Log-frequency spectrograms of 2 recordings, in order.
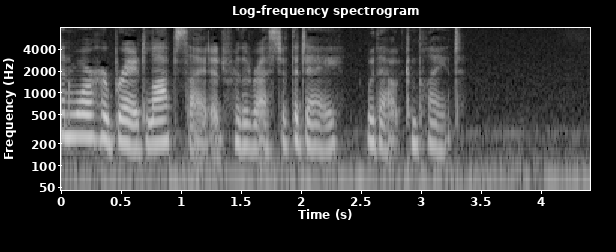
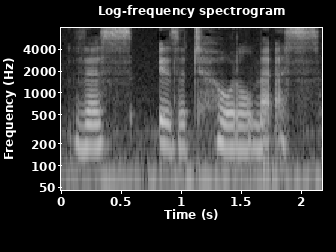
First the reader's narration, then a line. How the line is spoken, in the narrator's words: told dryly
